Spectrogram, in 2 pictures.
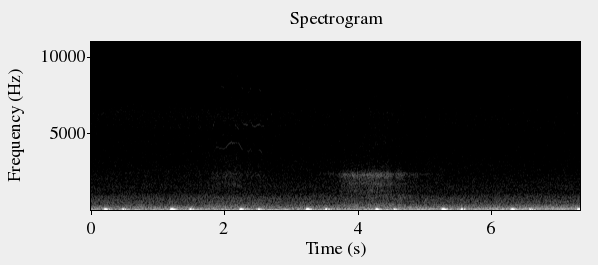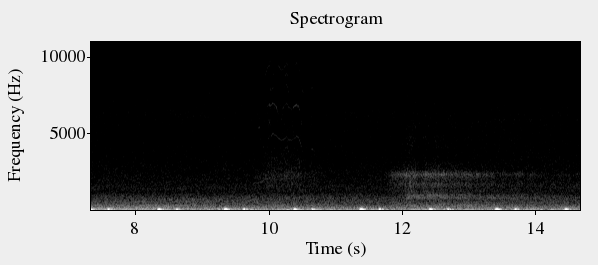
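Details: Adult's resting heartbeat heard with a head on the chest, in a falling-asleep ASMR roleplay: steady paired low thumps, about 60 a minute, regular and calm; normal heartbeat.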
